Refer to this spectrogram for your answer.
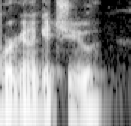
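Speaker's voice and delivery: ordinary talk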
